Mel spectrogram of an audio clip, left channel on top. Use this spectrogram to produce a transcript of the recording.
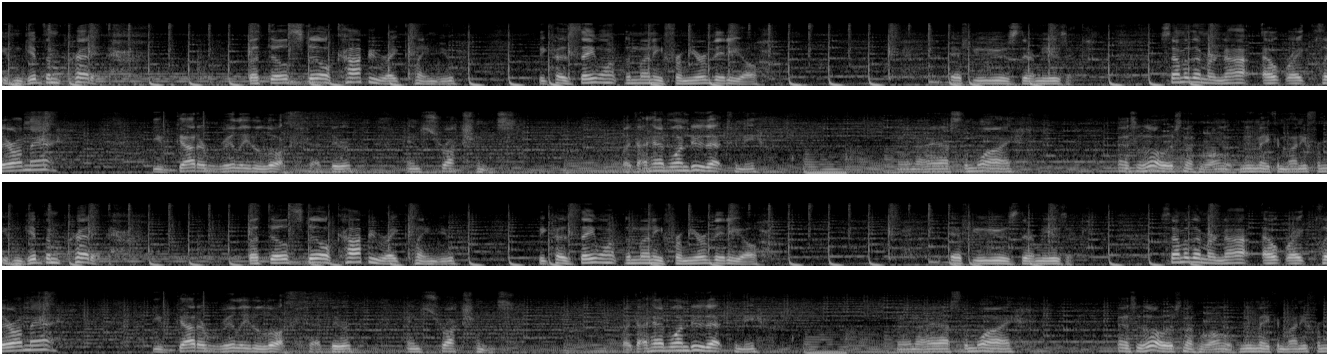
can give them credit, but they'll still copyright claim you because they want the money from your video if you use their music. Some of them are not outright clear on that. You've got to really look at their instructions. Like, I had one do that to me, and I asked them why. And I said, oh, there's nothing wrong with me making money from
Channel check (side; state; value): both; normal; correlation 0.74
